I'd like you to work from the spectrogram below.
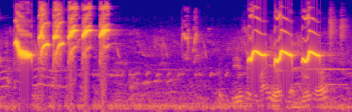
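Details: Orange-headed thrush song used to provoke a stressed, silent bird to sing: a quick series of six sharp, high whistled notes, a pause, then three repeated rising-falling slurred whistles.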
